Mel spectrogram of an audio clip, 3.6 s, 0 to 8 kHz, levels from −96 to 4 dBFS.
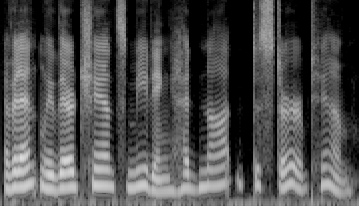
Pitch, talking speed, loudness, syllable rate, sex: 175 Hz, 135 wpm, -21 LUFS, 4.3 syllables/s, female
